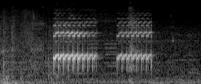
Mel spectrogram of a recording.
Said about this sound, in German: Gerade als der erste Detektiv auf den Klingelknopf drücken wollte, ertönte das Handy in seiner Jackentasche.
